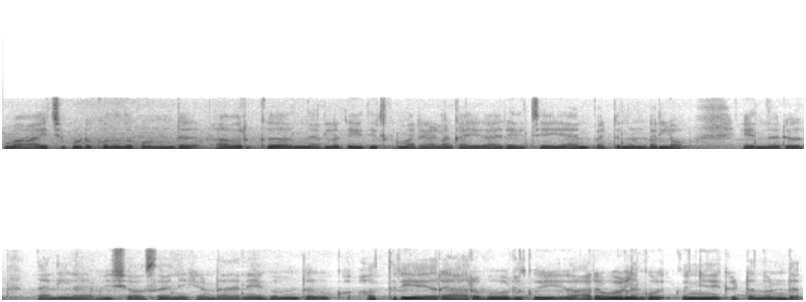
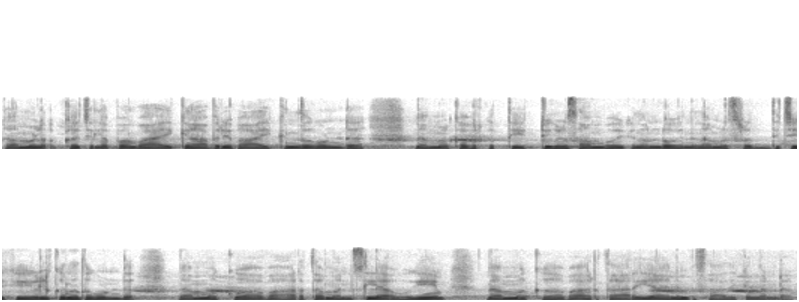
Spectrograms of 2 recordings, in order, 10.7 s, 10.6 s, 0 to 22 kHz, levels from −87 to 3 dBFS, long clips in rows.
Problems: background sounds at intervals, low volume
